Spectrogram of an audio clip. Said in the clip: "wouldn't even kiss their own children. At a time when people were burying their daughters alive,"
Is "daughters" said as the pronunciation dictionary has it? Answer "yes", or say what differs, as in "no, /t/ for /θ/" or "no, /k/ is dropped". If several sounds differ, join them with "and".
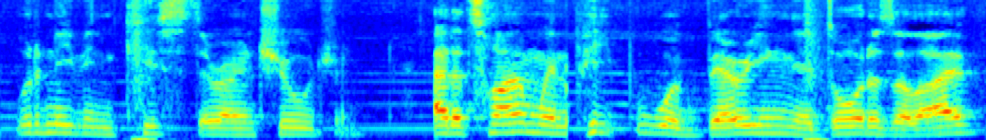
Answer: yes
